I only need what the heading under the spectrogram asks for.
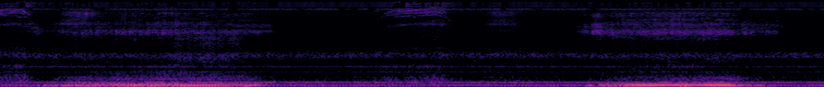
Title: Tank snoring.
